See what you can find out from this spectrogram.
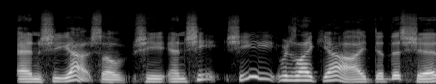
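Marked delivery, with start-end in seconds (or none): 3.3-4.4 sad, sorrowful, remorseful tone. Retelling what someone said on a call: imitating someone sounding sad. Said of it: "she sounded sad".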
